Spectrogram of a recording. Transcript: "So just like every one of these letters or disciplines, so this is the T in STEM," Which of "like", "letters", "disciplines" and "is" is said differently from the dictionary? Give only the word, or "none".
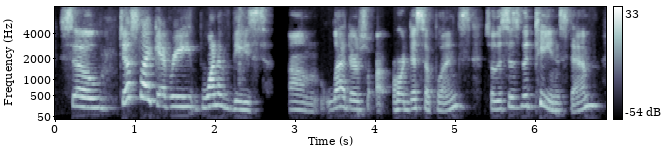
none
